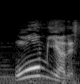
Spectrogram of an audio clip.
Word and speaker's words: 大宮: 結構有名なところでございまして、地下エア本店です。地下エアで合ってるのかな、読み方。串カツの本家でございます。読み方が間違えてる可能性もございますが、大宮でした。ごめんなさい。大宮です。大宮本店です。 – え？ – 大宮です。全然読み方ちゃいました。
